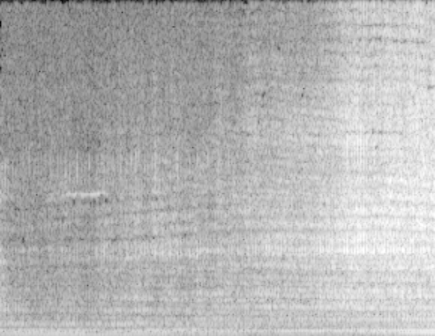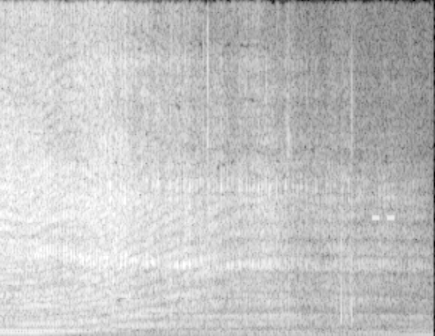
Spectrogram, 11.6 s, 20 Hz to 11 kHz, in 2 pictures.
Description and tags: rc plane fly-by 2
radio control gas engine noises
airplane, engine-noise, rc-airplane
